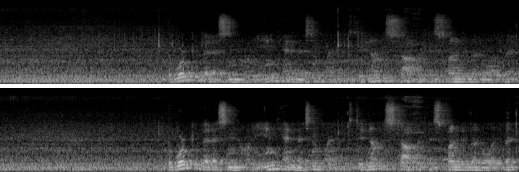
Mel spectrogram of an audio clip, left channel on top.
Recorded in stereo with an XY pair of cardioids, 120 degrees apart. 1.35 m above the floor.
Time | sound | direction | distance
1.7 | a man speaking | 25° right | 2 m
